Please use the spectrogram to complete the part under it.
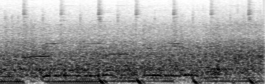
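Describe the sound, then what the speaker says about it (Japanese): A babbling stream near a campsite: steady, loud rushing water fills the whole stretch without a break, and no voices are heard. "小川のせせらぎが聞こえてきませんか。"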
